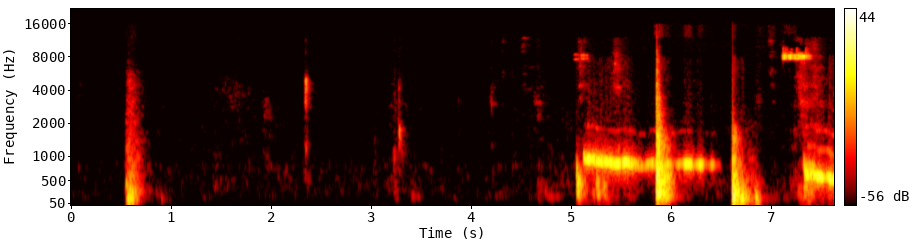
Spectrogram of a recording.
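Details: Cavalier King Charles Spaniel puppies, four weeks old, indoors in a puppy pen during socializing and feeding, let out a level, sustained whine broken by sharp knocks and thumps, with a falling whimper closing the passage.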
